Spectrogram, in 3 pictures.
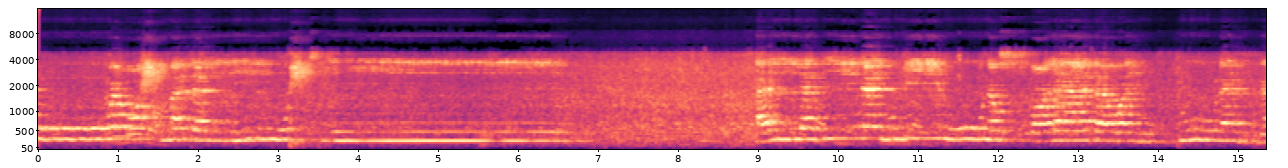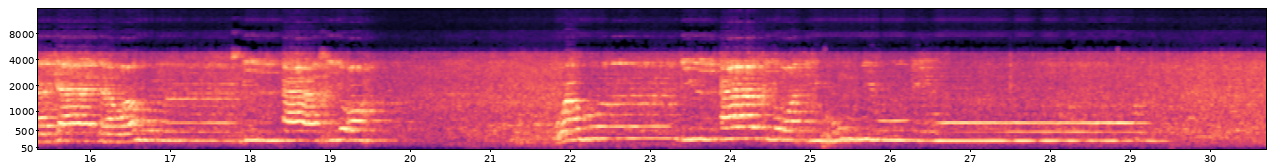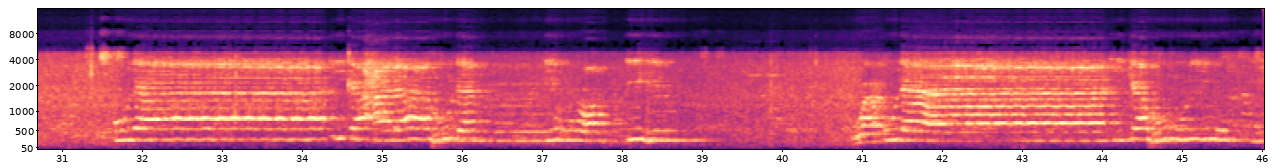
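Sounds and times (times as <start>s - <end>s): man reciting melodically: 0.0s - 6.8s, 9.0s - 19.8s, 21.8s - 29.5s, 31.5s - 39.1s, 40.9s - 46.0s
man reciting long held note: 0.0s - 6.9s, 9.0s - 19.8s.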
